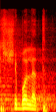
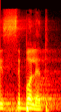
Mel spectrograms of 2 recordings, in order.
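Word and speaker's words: Shibboleth: of the words, because the Ephraimites were not able to pronounce the word Shiboleth. They only way always say Siboleth.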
